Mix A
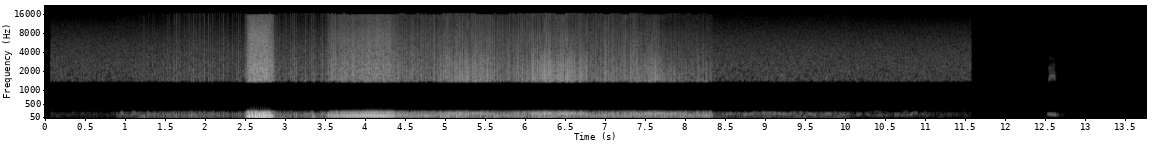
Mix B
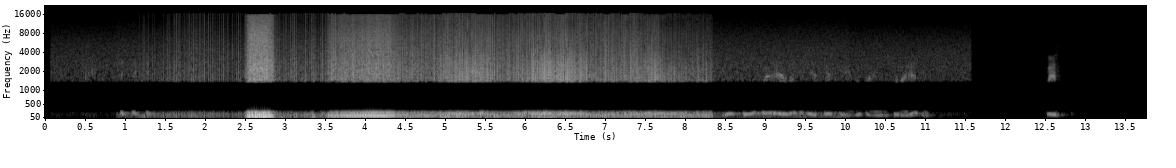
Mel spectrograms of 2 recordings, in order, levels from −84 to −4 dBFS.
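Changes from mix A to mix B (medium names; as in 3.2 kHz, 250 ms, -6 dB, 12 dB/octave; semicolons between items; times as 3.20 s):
speech +11.5 dB; first sound -5.5 dB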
